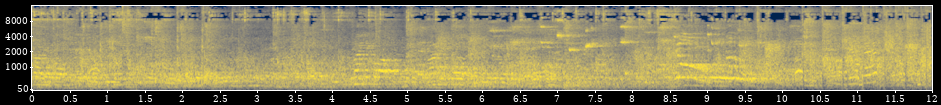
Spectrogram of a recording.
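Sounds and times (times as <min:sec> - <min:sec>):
table tennis ball on paddles: 0:00.0 - 0:11.2
voices in a large hall: 0:00.0 - 0:12.0.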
